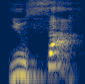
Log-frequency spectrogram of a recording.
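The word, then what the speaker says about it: Yosef: of Yahweh appeared to who USAF that's Joseph that's how you say his name USAF in a what in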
